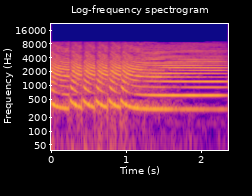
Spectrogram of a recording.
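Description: A loud horn-like sound effect, edited in between two spoken phrases: one held note that wavers up and down several times in its first second, then settles lower and holds steady until it cuts off.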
